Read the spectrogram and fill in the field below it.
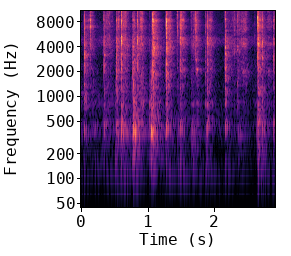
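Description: Spoon clinking against a bowl while cocoa is stirred into cake batter for a quick breakfast cake, a rapid series of sharp scraping knocks, close and fairly loud, alone without talk.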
